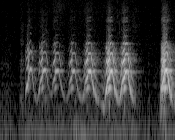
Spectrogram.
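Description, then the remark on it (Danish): A dog barks in a quick, steady series of about seven sharp, tonal yaps, pauses briefly, then lets out one more bark, fairly loud with no talking. “Hunden, vi elsker den alle sammen”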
